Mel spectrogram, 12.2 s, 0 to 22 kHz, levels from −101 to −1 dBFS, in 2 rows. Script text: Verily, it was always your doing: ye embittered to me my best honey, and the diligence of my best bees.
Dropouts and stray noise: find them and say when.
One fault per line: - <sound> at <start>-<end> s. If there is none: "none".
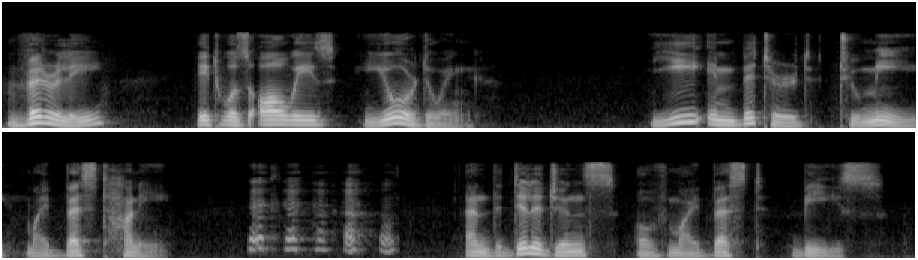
- laugh at 7.7-8.8 s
